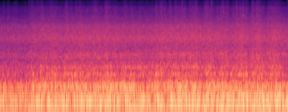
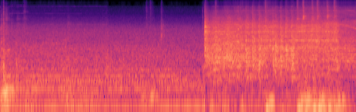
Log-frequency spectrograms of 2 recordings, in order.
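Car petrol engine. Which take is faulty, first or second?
second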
